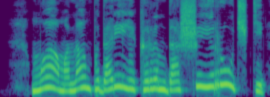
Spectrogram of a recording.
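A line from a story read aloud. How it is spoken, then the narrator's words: Exclamation. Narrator (Russian): воскликнула Мона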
